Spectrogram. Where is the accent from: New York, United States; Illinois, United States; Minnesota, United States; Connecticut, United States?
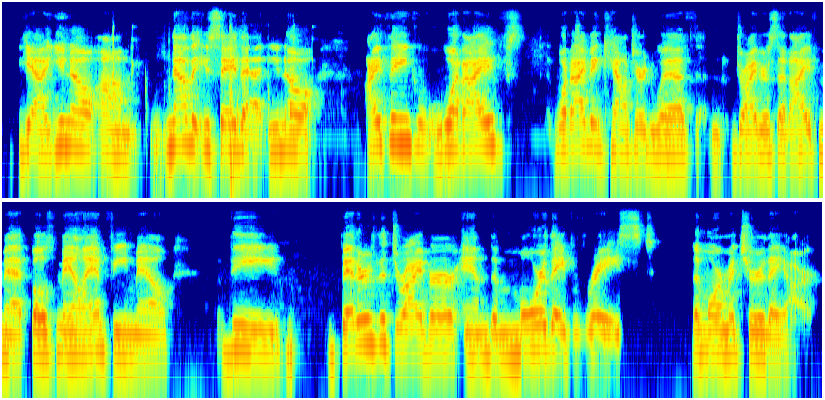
Illinois, United States; Quincy; I was born and raised near Quincy, Illinois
